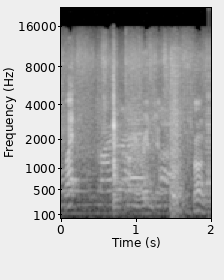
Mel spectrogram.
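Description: Background talk of several students' voices, with two sharp knocks on the table in the first second.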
